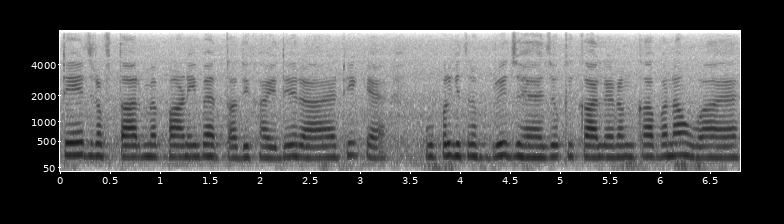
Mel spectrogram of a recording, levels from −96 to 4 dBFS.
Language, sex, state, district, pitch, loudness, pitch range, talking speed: Hindi, female, Haryana, Charkhi Dadri, 210 Hz, -16 LUFS, 200-220 Hz, 210 wpm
